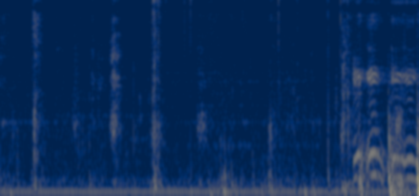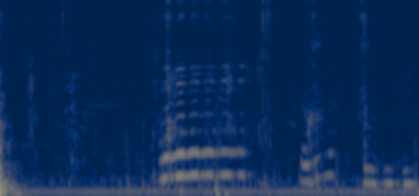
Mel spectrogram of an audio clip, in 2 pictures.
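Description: A small long-haired dog burrowing and tussling in bath towels: rustling and scratching clicks throughout. Two drawn-out high-pitched calls come through, one about three and a half seconds in that ends in a sharp loud peak, and a steadier one about six seconds in.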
